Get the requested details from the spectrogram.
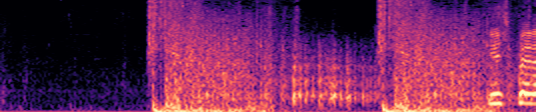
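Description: Gunshots fire in rapid, loud bursts.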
